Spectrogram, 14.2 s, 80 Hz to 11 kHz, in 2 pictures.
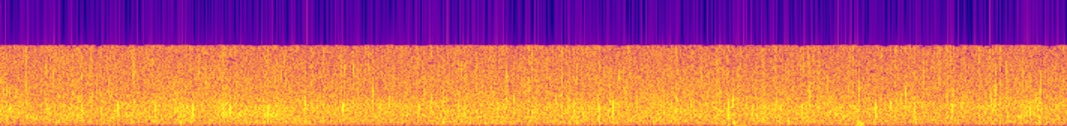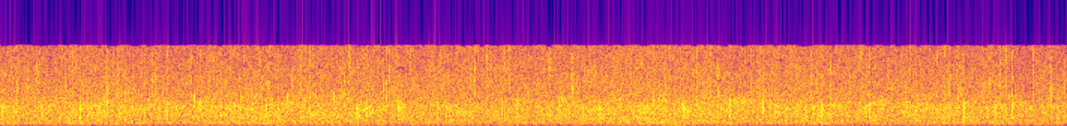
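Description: Steady, dense applause from a large audience fills the whole stretch, loud and sustained without pause, with no one speaking over it; the applause is for a priest's name day, which falls on June 24.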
